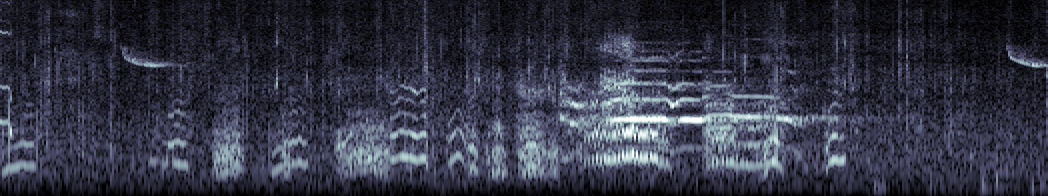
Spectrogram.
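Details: Four-week-old American Hairless Terrier puppies whimper and squeal in short rising and falling cries, several overlapping, with a clear whistled tone and human voices in the background.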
